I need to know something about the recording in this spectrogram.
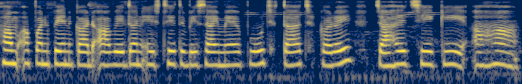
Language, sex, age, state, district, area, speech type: Maithili, female, 18-30, Bihar, Madhubani, rural, read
